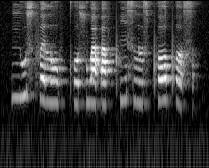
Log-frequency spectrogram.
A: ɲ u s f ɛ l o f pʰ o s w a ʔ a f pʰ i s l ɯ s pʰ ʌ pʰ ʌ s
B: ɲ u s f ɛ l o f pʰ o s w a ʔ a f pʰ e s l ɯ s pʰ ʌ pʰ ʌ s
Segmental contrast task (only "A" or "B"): A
